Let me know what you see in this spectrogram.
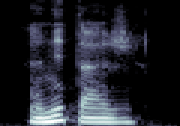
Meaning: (noun) 1. floor, storey 2. stage, division of a geological period 3. floor in ocean and sea 4. zone 5. stage; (verb) inflection of étager: first/third-person singular present indicative/subjunctive
- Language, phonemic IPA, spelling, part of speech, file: French, /e.taʒ/, étage, noun / verb, Fr-étage.ogg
